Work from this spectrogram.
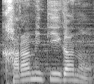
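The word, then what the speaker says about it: カラミティガノン: 薬剤ガノン、皆さんご存知カラミティガノンと読みます。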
